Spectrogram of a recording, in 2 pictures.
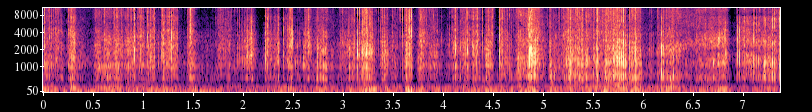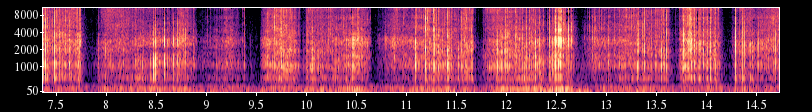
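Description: Long nails and fingertips scratch a red felt Christmas stocking with a glittery surface and a Santa print. The result is bright, dry, crackling scratches in quick bursts, with brief quiet gaps between them.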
